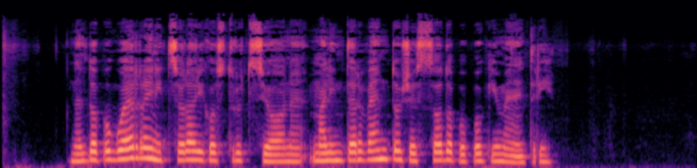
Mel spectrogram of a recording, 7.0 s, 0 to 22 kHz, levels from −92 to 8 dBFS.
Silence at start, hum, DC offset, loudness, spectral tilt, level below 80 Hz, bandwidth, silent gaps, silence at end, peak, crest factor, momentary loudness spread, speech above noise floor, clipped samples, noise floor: 0.05 s; none; under 0.1%; -17 LUFS; -4.5 dB/octave; -52 dBFS; 14.5 kHz; none; 1.45 s; -2 dBFS; 14 dB; 7 LU; 50 dB; under 0.1%; -66 dBFS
